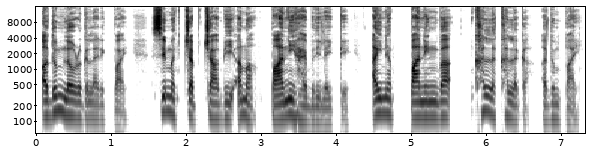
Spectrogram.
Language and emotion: Manipuri, neutral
